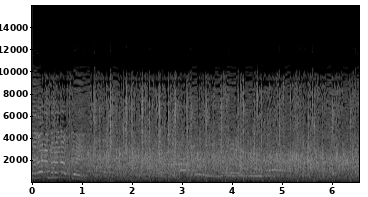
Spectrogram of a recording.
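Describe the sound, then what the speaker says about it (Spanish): Strong, sustained applause from a television studio audience during a Eurovision preselection show, dense clapping held at an even level throughout with crowd voices mixed in. "Un fuerte aplauso, por favor."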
